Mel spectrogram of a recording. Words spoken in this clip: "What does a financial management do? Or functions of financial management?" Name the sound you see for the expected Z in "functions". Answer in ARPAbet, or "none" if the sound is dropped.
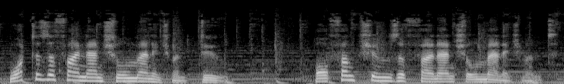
Z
